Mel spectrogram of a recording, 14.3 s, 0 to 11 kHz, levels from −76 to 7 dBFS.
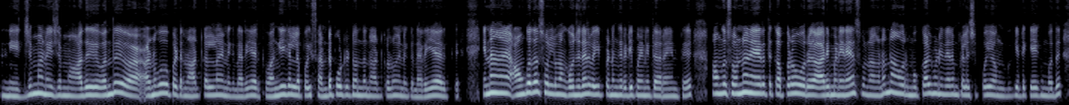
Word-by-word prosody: நிஜமா 200 Hz, +8 st, 0 dB
நிஜமா 210 Hz, -2 st, -2 dB
அது 210 Hz, +3 st, +2 dB, 0.2 s
வந்து 245 Hz, +6 st, +2 dB, 0.4 s
அனுபவப்பட்ட 240 Hz, 0 st, +1 dB
நாட்கள்லாம் 220 Hz, +3 st, -2 dB
எனக்கு 195 Hz, -3 st, -6 dB
நிறையா 195 Hz, +4 st, -3 dB
இருக்கு 195 Hz, -1 st, -9 dB
வங்கிகள்ல 225 Hz, +3 st, +1 dB
போய் 210 Hz, +1 st, -1 dB
சண்ட 195 Hz, +1 st, -2 dB
போட்டுட்டு 225 Hz, -1 st, -2 dB
வந்த 215 Hz, -1 st, -3 dB
நாட்களும் 200 Hz, +2 st, -6 dB
எனக்கு 190 Hz, -1 st, -8 dB
நெறையா 190 Hz, +4 st, -1 dB
இருக்கு. 185 Hz, -1 st, -12 dB, 0.4 s
ஏன்னா, 270 Hz, +3 st, +6 dB, 0.3 s
அவுங்க 240 Hz, +5 st, +4 dB
தான் 305 Hz, -1 st, +4 dB
சொல்லுவாங்க 245 Hz, -5 st, 0 dB
கொஞ்சம் 225 Hz, +1 st, +2 dB
நேரம் 250 Hz, 0 st, +2 dB
வெயிட் 235 Hz, -1 st, -2 dB
பண்ணுங்க. 225 Hz, -1 st, -1 dB
ரெடி 215 Hz, +1 st, 0 dB
பண்ணி 210 Hz, -1 st, -2 dB
தரேன்ட்டு, 195 Hz, 0 st, -4 dB, 0.3 s
அவுங்க 260 Hz, +1 st, +2 dB
சொன்ன 265 Hz, +3 st, +5 dB
நேரத்துக்கு 260 Hz, -2 st, +3 dB
அப்புறம் 255 Hz, +4 st, +1 dB
ஒரு 230 Hz, -2 st, +2 dB
1/2 215 Hz, +1 st, +3 dB
மணி 220 Hz, -1 st, +1 dB
நேரம் 260 Hz, +2 st, +1 dB
சொன்னாங்கன்னா, 220 Hz, 0 st, -4 dB
நான் 275 Hz, -2 st, +1 dB
ஒரு 235 Hz, -, -4 dB
3/4 250 Hz, +5 st, -2 dB
மணி 250 Hz, -2 st, -2 dB
நேரம் 235 Hz, -1 st, -3 dB
கழிச்சு 220 Hz, -1 st, -4 dB
போய் 225 Hz, +1 st, 0 dB
அவுங்ககிட்ட 205 Hz, +1 st, -7 dB
கேக்கும்போது, 210 Hz, +1 st, -3 dB
220 Hz, 200 wpm, -22 LUFS, 205-245 Hz, 0.4 s, ஏன்னா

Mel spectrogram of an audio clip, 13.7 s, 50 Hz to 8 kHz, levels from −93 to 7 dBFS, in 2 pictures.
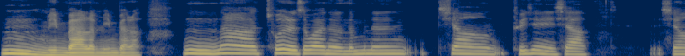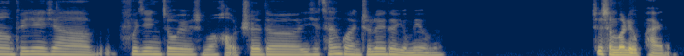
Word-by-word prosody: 嗯， 195 Hz, 0 st, +4 dB, 0.3 s
明 125 Hz, -1 st, +2 dB
白 115 Hz, -1 st, +7 dB
了 115 Hz, 0 st, +5 dB
明 110 Hz, +1 st, 0 dB
白 115 Hz, -1 st, +1 dB
了。 110 Hz, 0 st, -3 dB, 0.4 s
嗯， 190 Hz, -2 st, +2 dB
那 205 Hz, -2 st, +3 dB
除 210 Hz, +3 st, -1 dB
此 200 Hz, -3 st, +4 dB
之 195 Hz, +1 st, -1 dB
外 195 Hz, -1 st, +4 dB
呢， 175 Hz, -2 st, +1 dB
能 170 Hz, +2 st, -1 dB
不 185 Hz, -, -1 dB
能 185 Hz, 0 st, -1 dB, 0.3 s
像 175 Hz, -4 st, -2 dB
推 180 Hz, 0 st, -2 dB
荐 185 Hz, -3 st, -1 dB
一 -, -, -4 dB
下， 155 Hz, -1 st, -3 dB, 0.7 s
像 165 Hz, -2 st, -3 dB
推 160 Hz, +1 st, -4 dB
荐 165 Hz, 0 st, -2 dB
一 -, -, -4 dB
下 145 Hz, -3 st, -4 dB, 0.3 s
附 165 Hz, -, -5 dB
近 160 Hz, 0 st, -1 dB
周 155 Hz, 0 st, -1 dB
围 150 Hz, -, 0 dB
有 140 Hz, -, -3 dB
什 140 Hz, -1 st, -11 dB
么 140 Hz, 0 st, -5 dB
好 -, -, -5 dB
吃 150 Hz, -1 st, -2 dB
的 140 Hz, -1 st, -2 dB
一 140 Hz, -, -3 dB
些 145 Hz, -, -5 dB
餐 165 Hz, +3 st, -3 dB
馆 150 Hz, -5 st, -2 dB
之 140 Hz, +2 st, -4 dB
类 155 Hz, +1 st, +1 dB
的， 150 Hz, -2 st, -1 dB
有 125 Hz, -, -2 dB
没 120 Hz, +2 st, -2 dB
有 120 Hz, -2 st, -4 dB
呢？ 120 Hz, +2 st, -10 dB, 1.5 s
是 175 Hz, -, +2 dB
什 135 Hz, -, +4 dB
么 130 Hz, 0 st, +8 dB
流 115 Hz, -, +6 dB
派 100 Hz, -1 st, -3 dB
的？ -, -, -11 dB
155 Hz, 235 characters per minute, -25 LUFS, 140-180 Hz, 1.5 s, 么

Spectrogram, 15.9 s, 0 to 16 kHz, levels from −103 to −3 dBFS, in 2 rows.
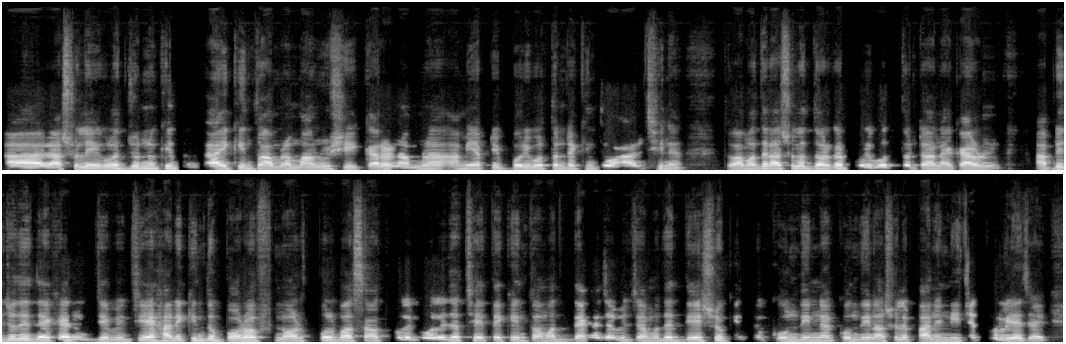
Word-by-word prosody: আর 145 Hz, 0 st, +8 dB
আসলে 165 Hz, +4 st, -3 dB
এগুলোর 170 Hz, +2 st, +2 dB
জন্য 185 Hz, 0 st, 0 dB
কিন্তু 190 Hz, -1 st, -1 dB
দায়ী 145 Hz, +2 st, +6 dB
কিন্তু 160 Hz, -1 st, -3 dB
আমরা 145 Hz, +2 st, -2 dB
মানুষই। 140 Hz, 0 st, -3 dB
কারণ 140 Hz, +1 st, +3 dB
আমরা 155 Hz, +3 st, -4 dB, 0.2 s
আমি 160 Hz, +2 st, -4 dB
আপনি 170 Hz, -, -10 dB
পরিবর্তনটা 160 Hz, +1 st, +2 dB
কিন্তু 160 Hz, -2 st, -3 dB, 0.2 s
আনছি 145 Hz, +4 st, -5 dB
না। 140 Hz, -, -5 dB, 0.4 s
তো -, -, -9 dB
আমাদের 170 Hz, +5 st, +1 dB
আসলে 185 Hz, +3 st, -1 dB
দরকার 175 Hz, +2 st, +4 dB
পরিবর্তনটা -, -, 0 dB
আনা। 145 Hz, -1 st, -3 dB
কারণ 145 Hz, -1 st, +3 dB, 0.4 s
আপনি 165 Hz, +4 st, -2 dB
যদি 180 Hz, +1 st, +2 dB
দেখেন 175 Hz, +1 st, +4 dB, 0.2 s
যেবি 150 Hz, 0 st, -1 dB
যে 165 Hz, -, +6 dB
হারে 175 Hz, -1 st, +2 dB
কিন্তু 175 Hz, -1 st, -1 dB
বরফ 160 Hz, +3 st, +5 dB, 0.2 s
north 150 Hz, +2 st, 0 dB
pole 165 Hz, -1 st, +3 dB
বা 155 Hz, -, +5 dB
south 150 Hz, 0 st, -2 dB
pole 475 Hz, -, -1 dB
এ -, -, -11 dB
গলে 455 Hz, +2 st, +4 dB
যাচ্ছে -, -, 0 dB
এতে 485 Hz, -, -2 dB
কিন্তু 155 Hz, 0 st, -5 dB
আমার 150 Hz, -1 st, -3 dB
দেখা 150 Hz, +2 st, 0 dB
যাবে 155 Hz, -1 st, 0 dB
যে -, -, -2 dB
আমাদের 155 Hz, +1 st, 0 dB
দেশও 155 Hz, +3 st, 0 dB
কিন্তু -, -, -17 dB
কোন 155 Hz, 0 st, -2 dB
দিন 155 Hz, -, -2 dB
না -, -, -1 dB
কোন 155 Hz, -, -1 dB
দিন 150 Hz, -, -2 dB
আসলে 150 Hz, +1 st, -5 dB
পানির 145 Hz, +1 st, 0 dB
নিচে 145 Hz, -, -7 dB
তলিয়ে 140 Hz, 0 st, +1 dB
যায়। 135 Hz, -2 st, -2 dB
155 Hz, 220 wpm, -21 LUFS, 145-175 Hz, 0.4 s, আর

